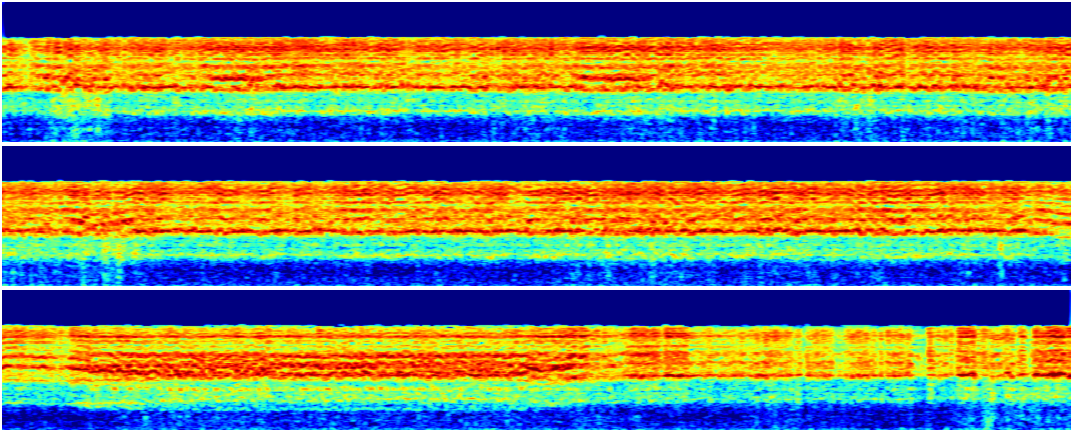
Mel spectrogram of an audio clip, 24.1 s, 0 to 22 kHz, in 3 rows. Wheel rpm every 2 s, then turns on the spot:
230, 230, 230, 230, 230, 230, 230, 230, 210, 200, 210, 230.
none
